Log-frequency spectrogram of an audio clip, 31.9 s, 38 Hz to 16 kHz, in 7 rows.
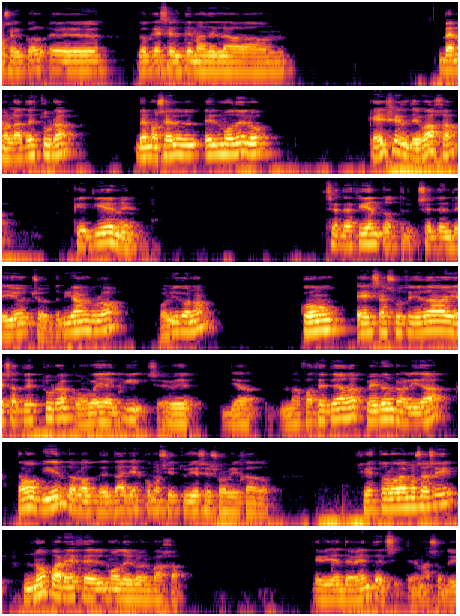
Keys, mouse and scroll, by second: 9.3 Tab, 9.9 a, 13.7 Tab, 25.5 drag, 26.1-31.9 ctrl+middle drag.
